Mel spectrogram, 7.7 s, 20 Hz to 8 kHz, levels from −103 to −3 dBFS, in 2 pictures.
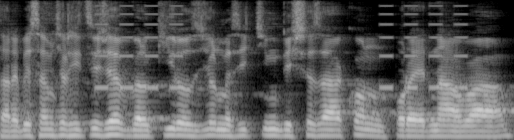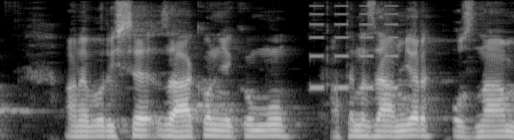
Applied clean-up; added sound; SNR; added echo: classical method log-MMSE.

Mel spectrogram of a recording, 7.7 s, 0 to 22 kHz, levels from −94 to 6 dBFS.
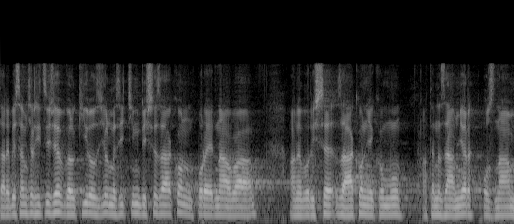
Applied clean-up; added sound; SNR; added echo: none; none; none; none.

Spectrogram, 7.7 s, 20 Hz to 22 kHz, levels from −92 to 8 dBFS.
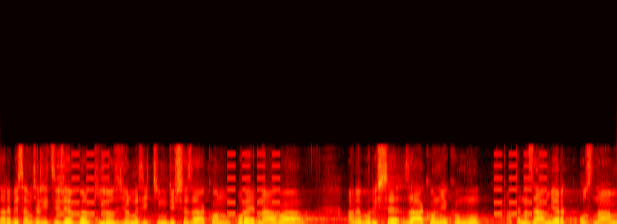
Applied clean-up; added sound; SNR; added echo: none; Alarm; 17 dB; none.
